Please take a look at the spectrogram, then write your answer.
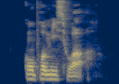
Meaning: compromissorial
- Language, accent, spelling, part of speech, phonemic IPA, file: French, France, compromissoire, adjective, /kɔ̃.pʁɔ.mi.swaʁ/, LL-Q150 (fra)-compromissoire.wav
